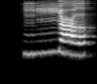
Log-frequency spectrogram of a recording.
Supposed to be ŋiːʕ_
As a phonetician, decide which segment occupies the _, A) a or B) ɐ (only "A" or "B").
B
